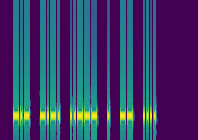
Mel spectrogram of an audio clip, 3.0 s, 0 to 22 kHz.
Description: Morse code, heard as a keyed tone, about 46 wpm, spaced as for 33 wpm, 700 Hz. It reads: KC2EMH
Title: USA Call Signs - 6 Characters - 2x Character Spacing - 45wpm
